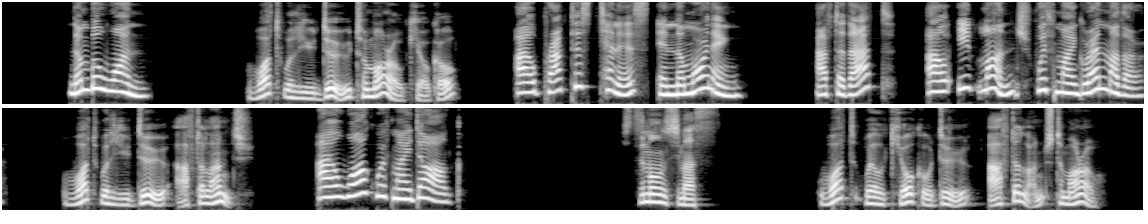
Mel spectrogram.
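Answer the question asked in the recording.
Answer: She will walk with her dog.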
